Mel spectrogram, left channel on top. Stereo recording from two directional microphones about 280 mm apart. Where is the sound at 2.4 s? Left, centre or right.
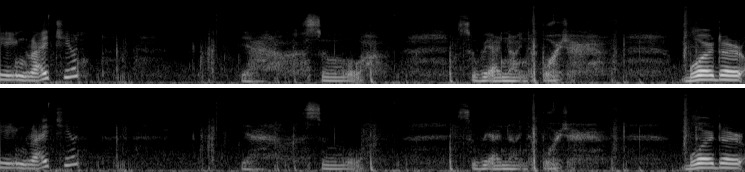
Centre.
